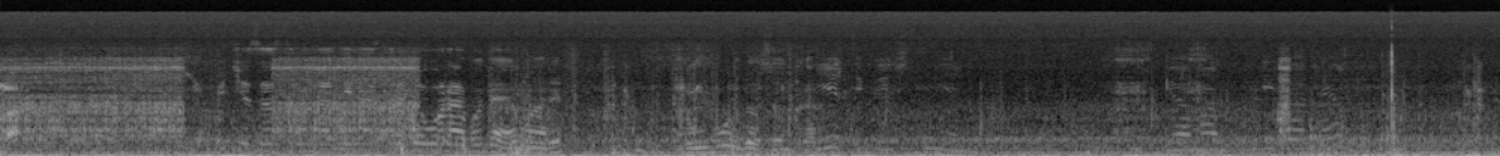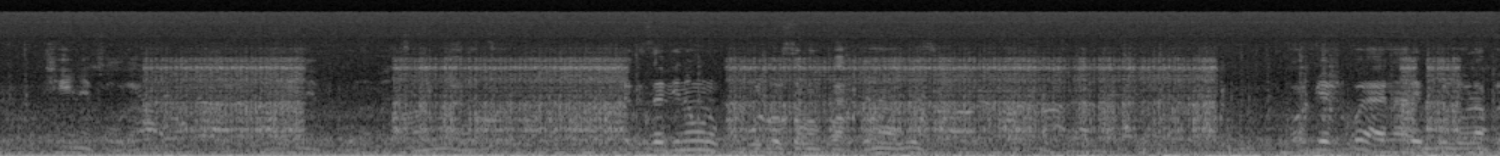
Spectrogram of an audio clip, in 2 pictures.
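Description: Steady low rumble of a car's cabin as it drives along a rough, potholed dirt road, with indistinct voices talking over it.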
